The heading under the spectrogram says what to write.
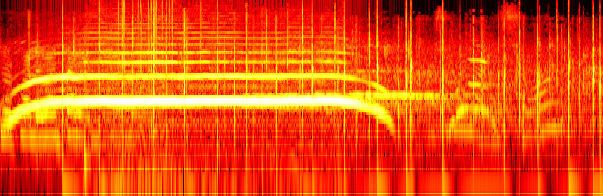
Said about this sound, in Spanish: Un aplauso especial para ella,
